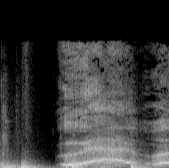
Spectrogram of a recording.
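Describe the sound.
A person vocalises a leopard-like call: one strained, raspy wail that rises and falls in pitch, held loudly for about a second, with a brief thud before it.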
